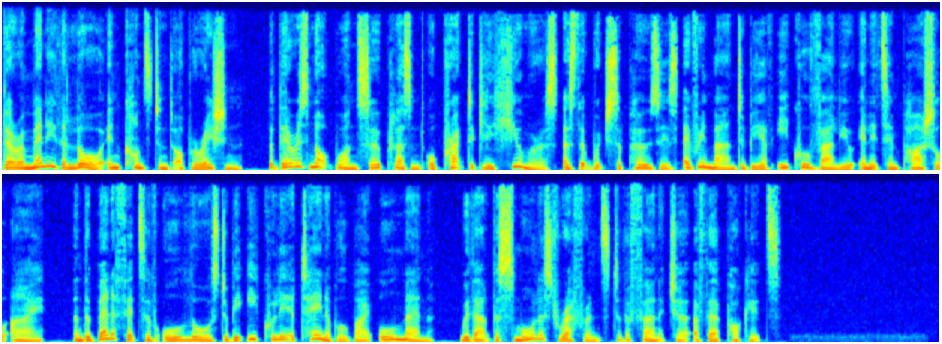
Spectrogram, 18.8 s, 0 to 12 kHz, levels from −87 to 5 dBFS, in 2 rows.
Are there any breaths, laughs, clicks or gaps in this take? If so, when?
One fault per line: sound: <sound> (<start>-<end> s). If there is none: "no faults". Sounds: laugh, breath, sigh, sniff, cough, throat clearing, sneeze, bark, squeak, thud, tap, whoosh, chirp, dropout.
no faults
